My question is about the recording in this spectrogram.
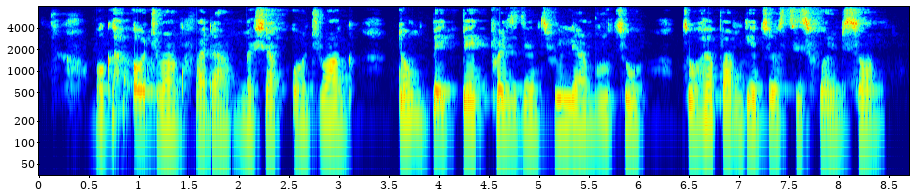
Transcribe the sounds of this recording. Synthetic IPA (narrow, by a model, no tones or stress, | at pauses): ɔɡaʔɔdɹãŋkfadamɛʃakɔdɹãŋk | d̥ɔ̃nbɛɡ̚bɛɡ̚pʰɹɛzidɛ̃ntwiliãmɹuto | tʰoɦɛlpãmɡɛt̚d͡ʒɔstisfɔhĩmsɔ̃n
